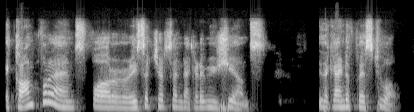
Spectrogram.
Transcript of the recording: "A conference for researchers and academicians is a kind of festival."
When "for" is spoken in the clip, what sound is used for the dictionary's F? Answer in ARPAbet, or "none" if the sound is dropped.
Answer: F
